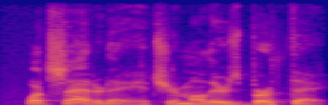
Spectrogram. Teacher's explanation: So there's no break. The A from Saturday links right into the I from it's Saturday. It's your mother's, one stressed syllable there, and then another one on birthday.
